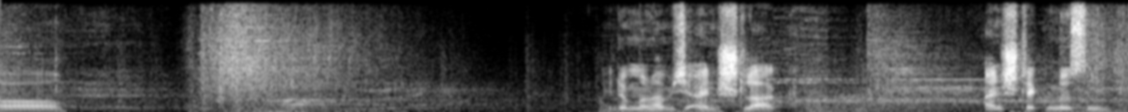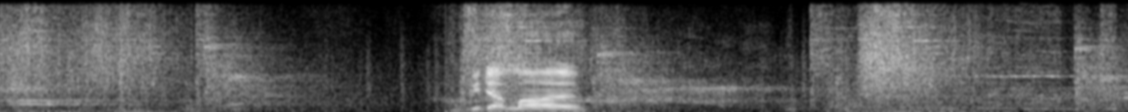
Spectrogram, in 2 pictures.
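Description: A sword swings and strikes with heavy, slicing hits.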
